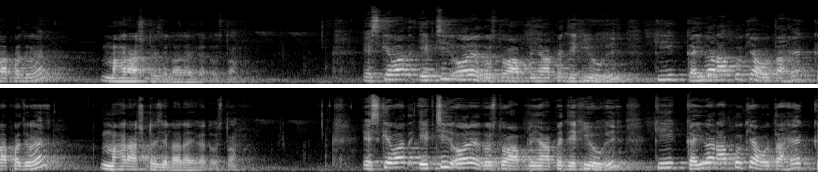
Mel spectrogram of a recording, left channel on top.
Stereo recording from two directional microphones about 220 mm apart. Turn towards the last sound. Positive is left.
turn(degrees=-45)  # may be behind; listen again after turning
